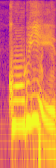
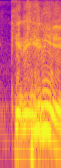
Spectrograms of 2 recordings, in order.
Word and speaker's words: Kyrie: Nah, itu sebenarnya bacanya Kyrie apa Kurie itu yang betul Kyrie kan? Karena kan diapit sama 2 huruf mati kan?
